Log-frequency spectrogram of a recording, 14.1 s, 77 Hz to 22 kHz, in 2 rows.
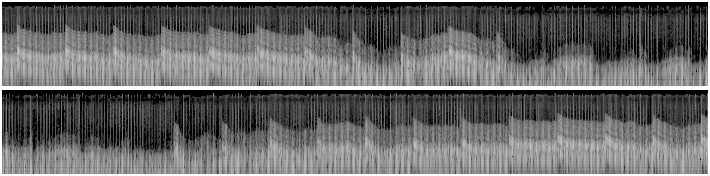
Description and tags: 15-fluid pump
"Interstellar Trip to Cygnus X-1"
Sample pack made entirely with the "Complex Synthesizer" which is programmed in Puredata
idm, ambient, analog, pd, modular, experimental, rare, puredata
